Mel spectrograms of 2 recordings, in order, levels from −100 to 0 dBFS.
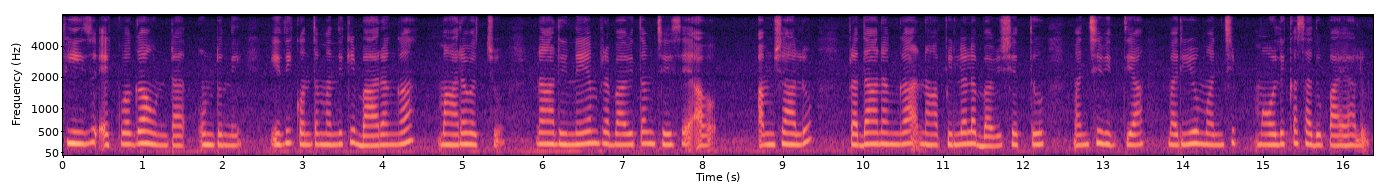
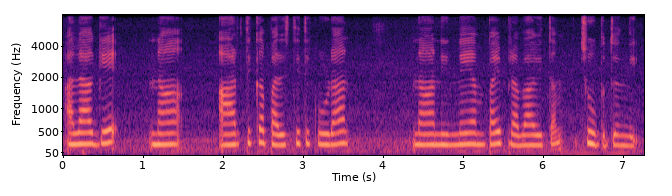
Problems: constant background noise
